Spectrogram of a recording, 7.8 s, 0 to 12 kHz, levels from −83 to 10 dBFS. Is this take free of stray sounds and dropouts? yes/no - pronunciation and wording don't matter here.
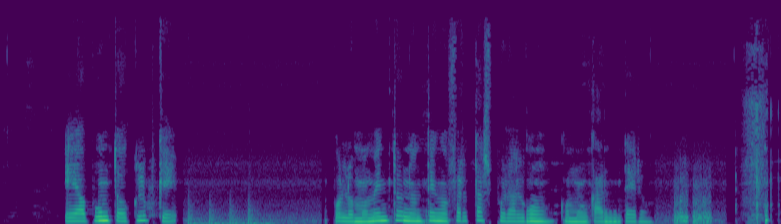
no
